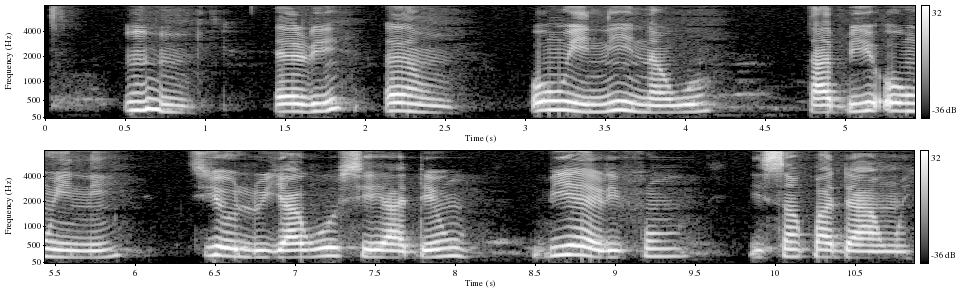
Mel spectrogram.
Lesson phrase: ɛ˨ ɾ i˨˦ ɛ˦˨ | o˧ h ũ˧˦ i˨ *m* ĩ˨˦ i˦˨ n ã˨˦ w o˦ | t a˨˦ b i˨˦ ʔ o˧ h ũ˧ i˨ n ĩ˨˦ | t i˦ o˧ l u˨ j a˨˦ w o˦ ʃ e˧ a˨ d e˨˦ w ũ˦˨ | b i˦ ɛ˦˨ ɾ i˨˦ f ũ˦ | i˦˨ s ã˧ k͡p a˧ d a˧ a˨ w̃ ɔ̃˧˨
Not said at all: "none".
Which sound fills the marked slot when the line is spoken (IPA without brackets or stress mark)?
n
